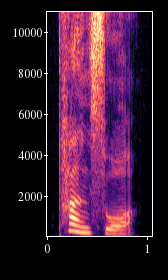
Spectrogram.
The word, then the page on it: 探索: tàn suǒ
